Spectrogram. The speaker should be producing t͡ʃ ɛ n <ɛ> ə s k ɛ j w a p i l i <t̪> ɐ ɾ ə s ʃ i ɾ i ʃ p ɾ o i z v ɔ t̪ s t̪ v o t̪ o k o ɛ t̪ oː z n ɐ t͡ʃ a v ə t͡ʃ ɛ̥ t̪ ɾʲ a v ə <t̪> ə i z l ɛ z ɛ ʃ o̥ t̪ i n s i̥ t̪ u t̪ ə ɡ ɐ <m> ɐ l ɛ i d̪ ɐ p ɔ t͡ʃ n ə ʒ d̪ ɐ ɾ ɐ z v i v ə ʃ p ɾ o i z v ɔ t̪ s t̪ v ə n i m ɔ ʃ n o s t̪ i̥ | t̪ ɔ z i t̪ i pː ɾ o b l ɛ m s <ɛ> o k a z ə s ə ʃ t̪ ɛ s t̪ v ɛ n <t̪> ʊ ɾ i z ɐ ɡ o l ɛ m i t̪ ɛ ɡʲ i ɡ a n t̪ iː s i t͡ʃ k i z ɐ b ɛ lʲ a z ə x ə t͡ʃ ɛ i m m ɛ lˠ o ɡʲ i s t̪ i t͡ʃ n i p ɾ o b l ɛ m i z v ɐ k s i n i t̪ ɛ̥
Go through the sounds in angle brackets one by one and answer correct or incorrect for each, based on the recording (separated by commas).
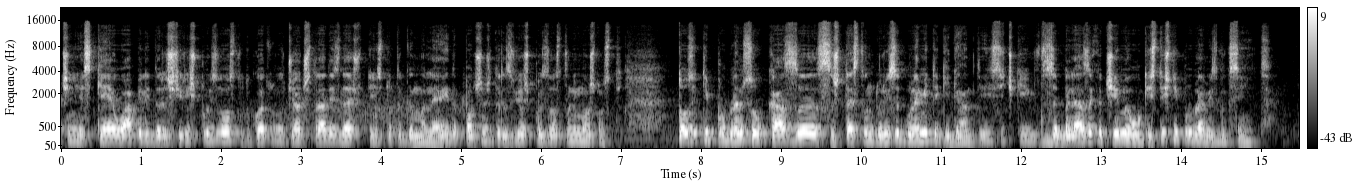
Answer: incorrect, incorrect, incorrect, correct, correct, incorrect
